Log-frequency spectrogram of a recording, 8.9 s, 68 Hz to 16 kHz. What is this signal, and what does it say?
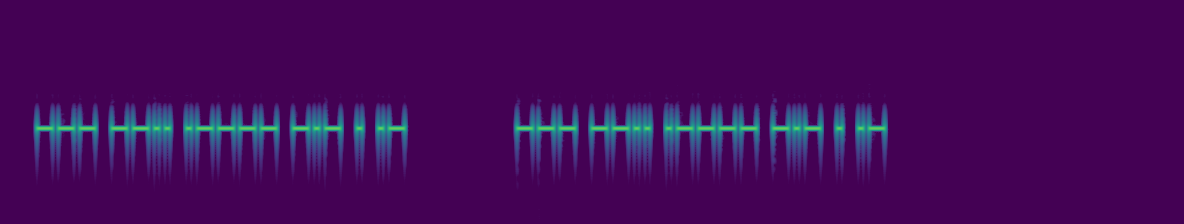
Morse code, heard as a keyed tone, about 30 wpm, 700 Hz. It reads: OZ1KEA OZ1KEA
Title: DXCC-100 Call Signs - 6 Characters - Repeated 2x - 30wpm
